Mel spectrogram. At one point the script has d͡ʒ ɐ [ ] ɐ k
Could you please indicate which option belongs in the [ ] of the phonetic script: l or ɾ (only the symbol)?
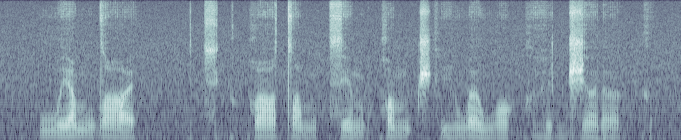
ɾ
